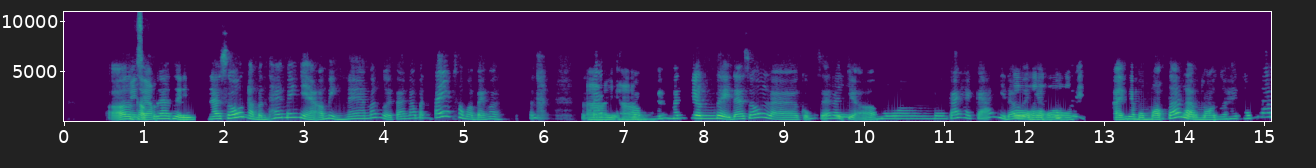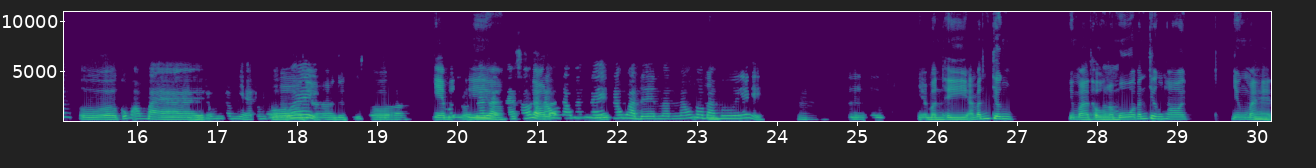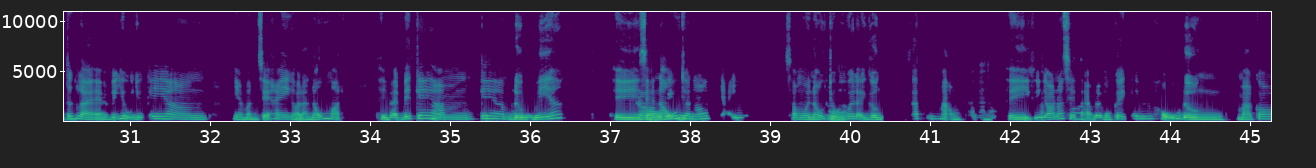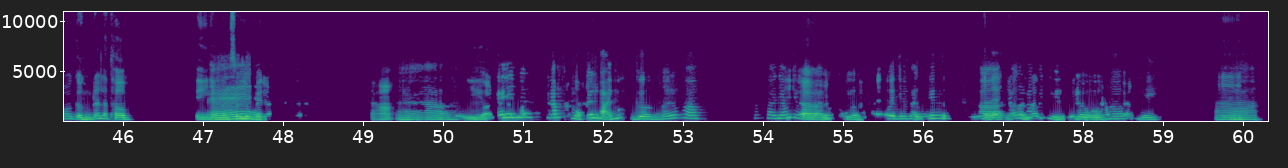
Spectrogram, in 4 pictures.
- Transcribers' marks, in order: other background noise; static; tapping; chuckle; distorted speech; unintelligible speech; unintelligible speech; unintelligible speech; chuckle; unintelligible speech
- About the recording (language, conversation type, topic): Vietnamese, unstructured, Bạn có kỷ niệm nào về ngày Tết khiến bạn vui nhất không?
